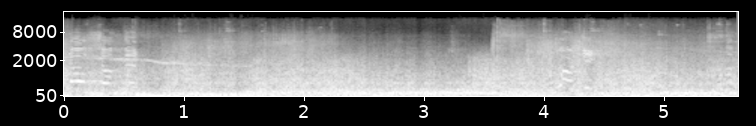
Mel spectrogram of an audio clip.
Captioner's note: explosions booming continue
